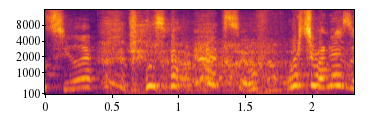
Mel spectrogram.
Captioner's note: laughs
